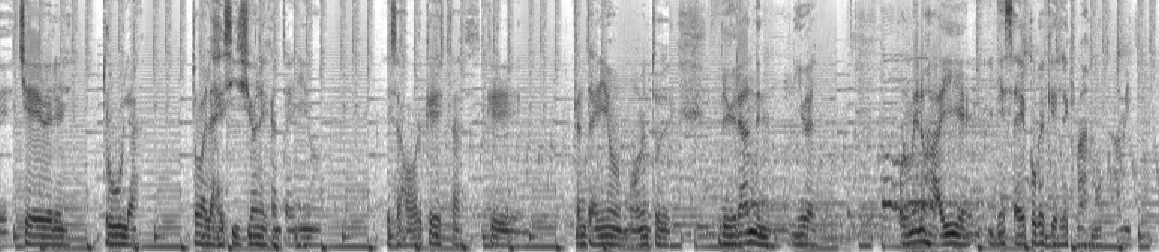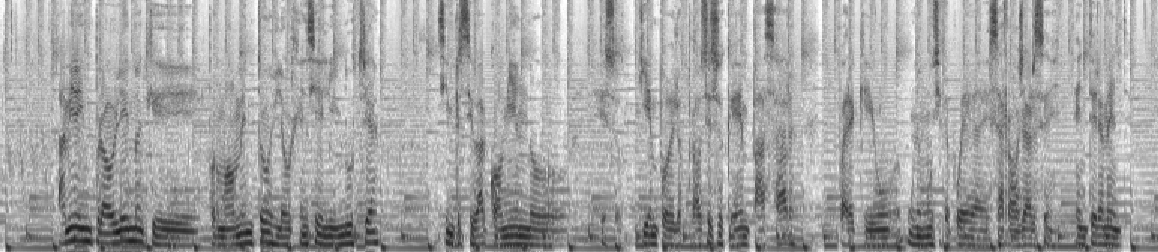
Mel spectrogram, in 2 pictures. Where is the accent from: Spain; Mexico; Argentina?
Argentina; Córdoba; nosotros no somos como los porteños que con esa nostalgia no lloramos, sino que la bailamos.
